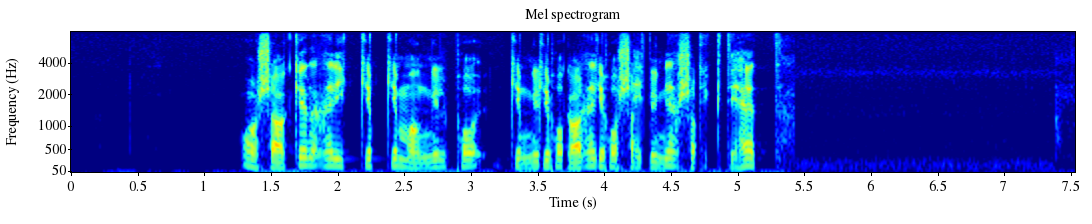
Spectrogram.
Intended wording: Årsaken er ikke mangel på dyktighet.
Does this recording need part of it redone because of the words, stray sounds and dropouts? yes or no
yes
